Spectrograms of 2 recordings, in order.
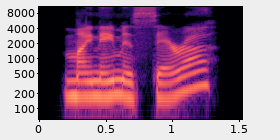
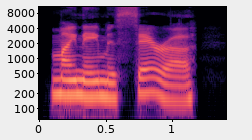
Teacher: A downward inflection, my name is Sarah, sounds clear and confident.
